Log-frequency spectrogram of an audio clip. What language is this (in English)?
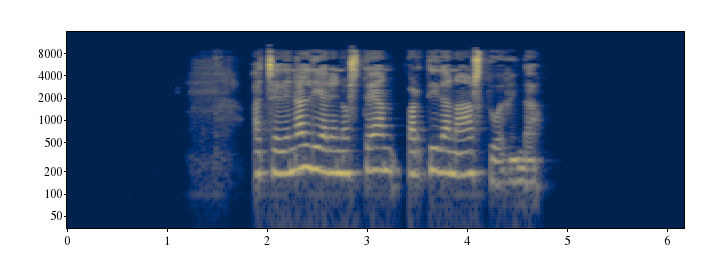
Basque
